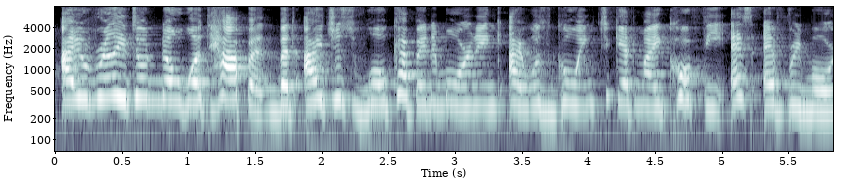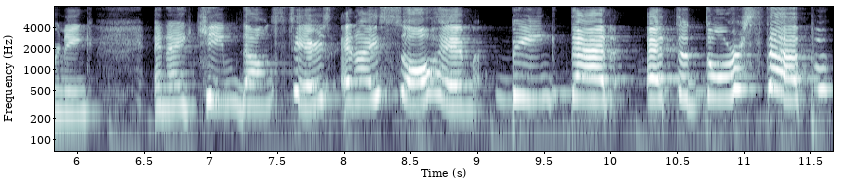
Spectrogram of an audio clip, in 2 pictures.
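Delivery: high, loud, hammed-up tearful account; distraught mother. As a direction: pour out the shock as a melodramatic mom. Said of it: "Elsa's mom is like".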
